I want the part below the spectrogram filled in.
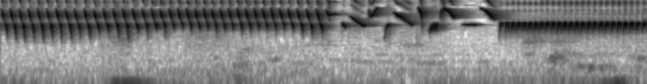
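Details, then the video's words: Panda canary singing ornate cengkok phrases intended to train and provoke other canaries: a long loud pulsing trill, a tumble of sharp varied chirps, then a steady buzzing roll. "Pancingan Suara Burung Kenari Panda Cengkok Mewah! Ampuh Buat Memancing Maupun Melatih Kenari Lain"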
